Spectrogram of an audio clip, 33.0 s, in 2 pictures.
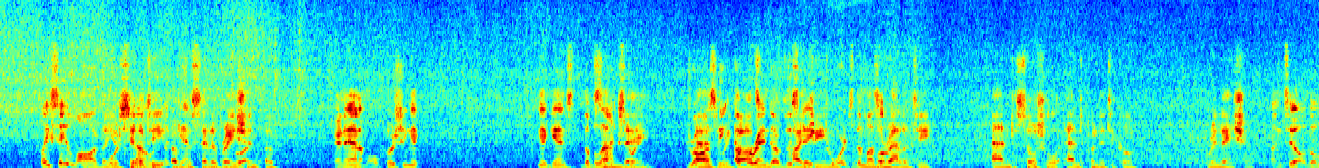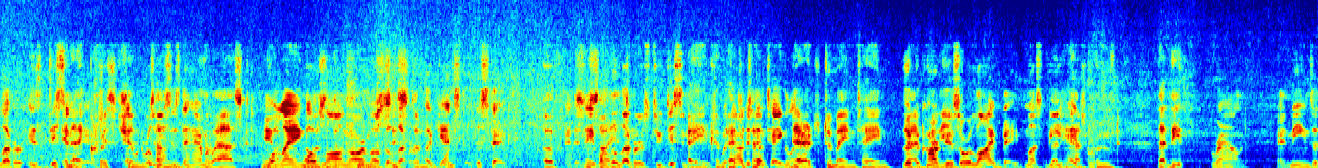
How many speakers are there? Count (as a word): two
